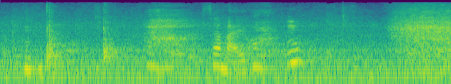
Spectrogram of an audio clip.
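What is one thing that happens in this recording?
A young woman laughs softly nearby.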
